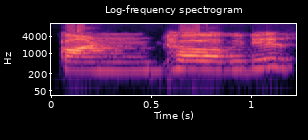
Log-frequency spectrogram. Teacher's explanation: Anuswara sound will be converted into ta varga's fifth letter, that is rang.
